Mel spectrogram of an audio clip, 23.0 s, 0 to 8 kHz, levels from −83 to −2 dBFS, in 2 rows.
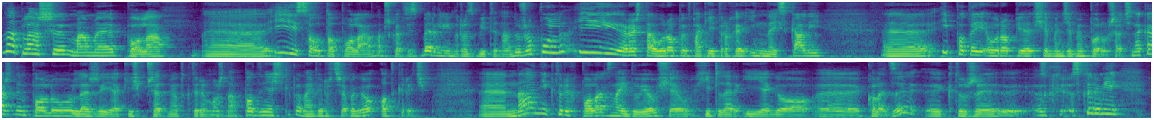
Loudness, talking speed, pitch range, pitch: -19 LUFS, 165 wpm, 115-180 Hz, 130 Hz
